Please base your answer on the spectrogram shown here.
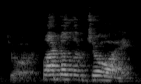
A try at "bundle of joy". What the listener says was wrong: Bundle of joy. Don't lose the O. You have to keep syllable. Sometimes I hear you Miss this syllable and you say bundle. So I want to make sure you have remember the schwa is in here.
